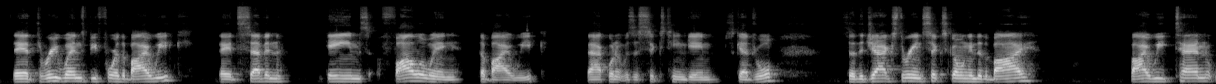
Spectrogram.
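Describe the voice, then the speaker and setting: A man's voice: mid-range voice, a bit bright. A young man hosting a casual sports podcast, talking through games analytically with frequent ums and restarts. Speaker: podcast host.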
